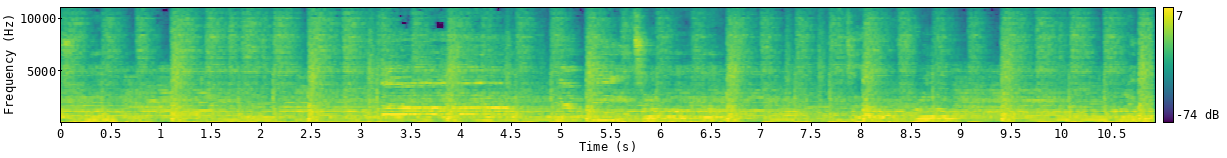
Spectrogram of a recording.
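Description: Live blues-rock band: an electric guitar plays lead lines with held notes that bend up in pitch, over a drum kit keeping a steady beat.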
